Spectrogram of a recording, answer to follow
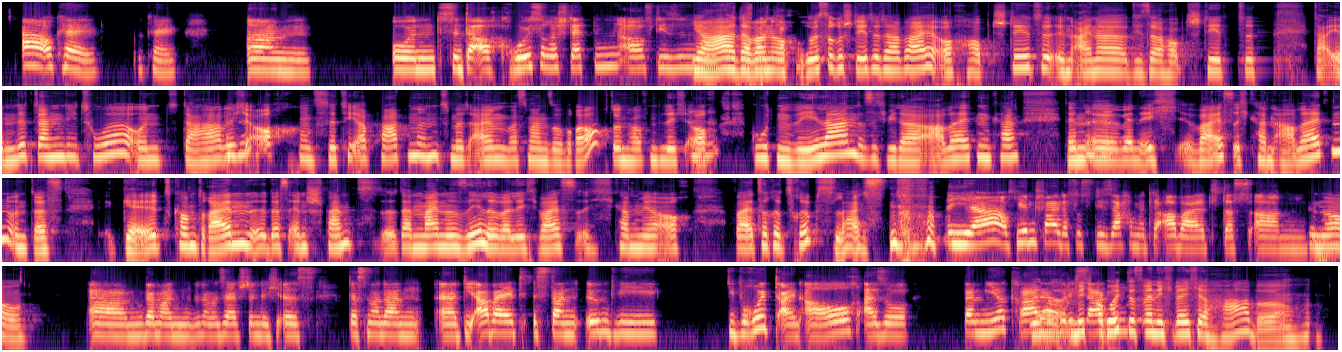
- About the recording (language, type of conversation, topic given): German, unstructured, Wie entspannst du dich nach der Arbeit?
- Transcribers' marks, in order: other background noise; distorted speech; tapping; in English: "City Apartment"; laughing while speaking: "leisten"; chuckle; other noise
